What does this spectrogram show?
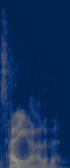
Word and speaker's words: Zygarde: Pronunciémoslo bien, Zygarde.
